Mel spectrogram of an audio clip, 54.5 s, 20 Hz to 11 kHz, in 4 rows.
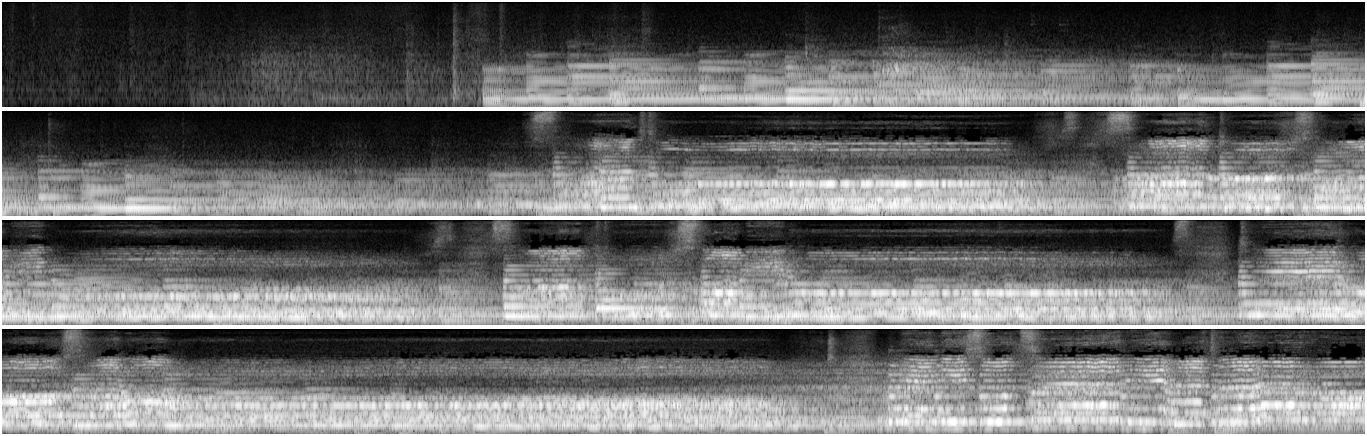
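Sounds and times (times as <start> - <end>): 
choir alto section singing a mass: 4.8 - 54.5.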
